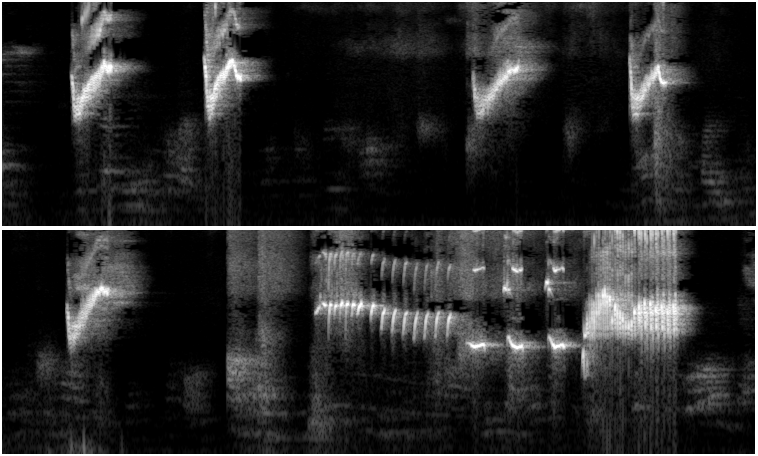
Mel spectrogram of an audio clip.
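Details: White-rumped shama song used to lure young birds into singing: five separate upslurred whistles spaced a second or more apart, followed by a dense rapid trill and buzzy chattering.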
